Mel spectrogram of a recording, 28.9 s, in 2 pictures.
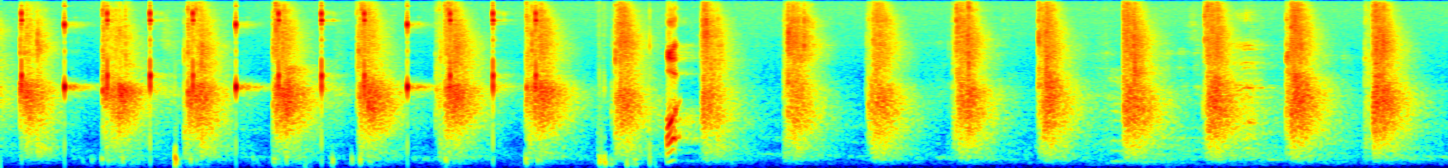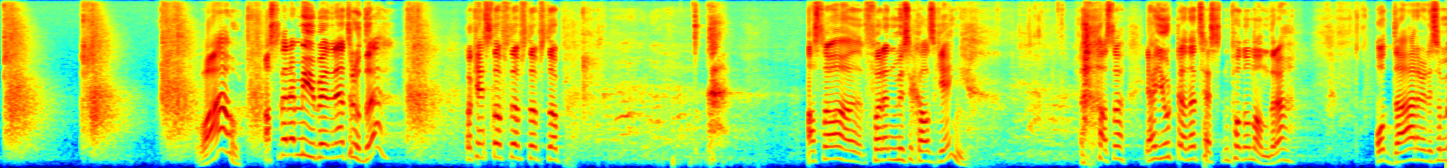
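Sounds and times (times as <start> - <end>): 
audience clapping in rhythm on beats two and four: 0.0 - 21.8
speech: 6.6 - 6.9, 16.5 - 18.5, 19.1 - 20.3, 22.6 - 24.4, 25.5 - 27.5, 28.2 - 28.9
laughter: 20.1 - 22.0, 24.0 - 25.8.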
